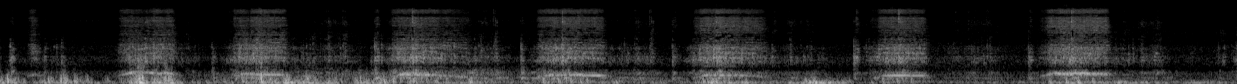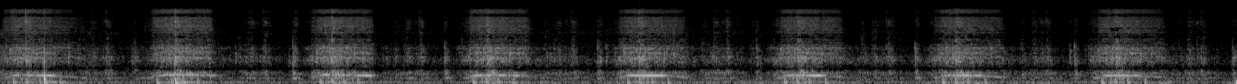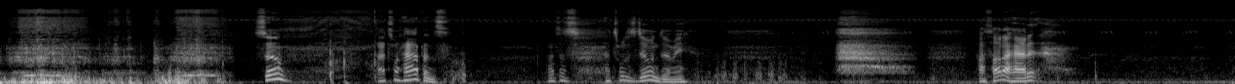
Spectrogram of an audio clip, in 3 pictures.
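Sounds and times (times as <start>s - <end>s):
small gas engine surging: 0.0s - 28.6s.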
